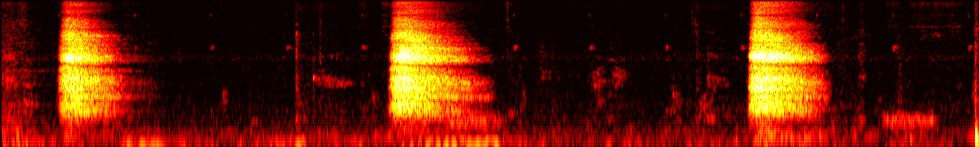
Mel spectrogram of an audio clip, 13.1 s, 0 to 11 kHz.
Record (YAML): exhalation_length: 13.1 s
exhalation_amplitude: 16387
exhalation_signal_mean_std_ratio: 0.32
survey_phase: alpha (2021-03-01 to 2021-08-12)
age: 18-44
gender: Female
wearing_mask: 'No'
symptom_cough_any: true
symptom_fatigue: true
symptom_fever_high_temperature: true
symptom_onset: 9 days
smoker_status: Never smoked
respiratory_condition_asthma: false
respiratory_condition_other: false
recruitment_source: Test and Trace
submission_delay: 2 days
covid_test_result: Positive
covid_test_method: RT-qPCR
covid_ct_value: 21.3
covid_ct_gene: ORF1ab gene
